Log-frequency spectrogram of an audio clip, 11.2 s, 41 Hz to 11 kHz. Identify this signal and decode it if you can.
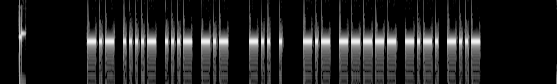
Morse code, heard as a keyed tone, about 20 wpm, 700 Hz. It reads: K4VK DE K0CX
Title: USA Callsign DE Callsign - 4 Characters - 20wpm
